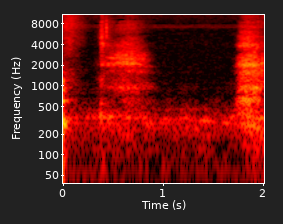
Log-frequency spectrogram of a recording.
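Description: A woman's audible breath, a soft rush of air about half a second in, then a short intake of breath near the end just before she speaks again.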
